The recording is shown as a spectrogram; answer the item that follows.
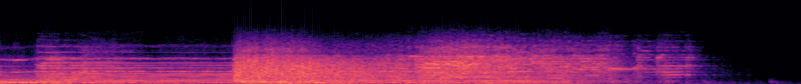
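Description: Dramatic orchestral film score on held notes, broken about a second in by a sudden loud crash that rings on for about two seconds with the music before fading out.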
